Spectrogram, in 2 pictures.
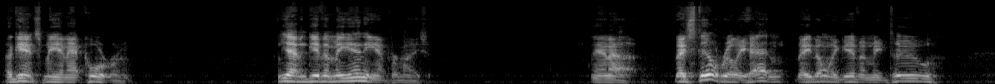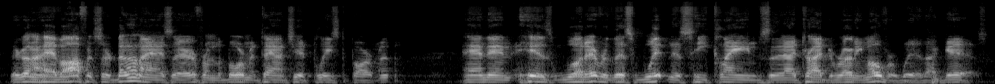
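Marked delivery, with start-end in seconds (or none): none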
